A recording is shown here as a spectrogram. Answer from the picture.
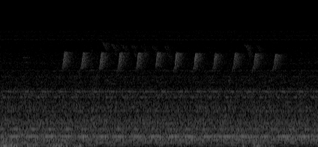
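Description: A bird calling from nearby: a quick run of about a dozen short, high chirps, about three a second, starting about a second in, over a faint steady low hum.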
